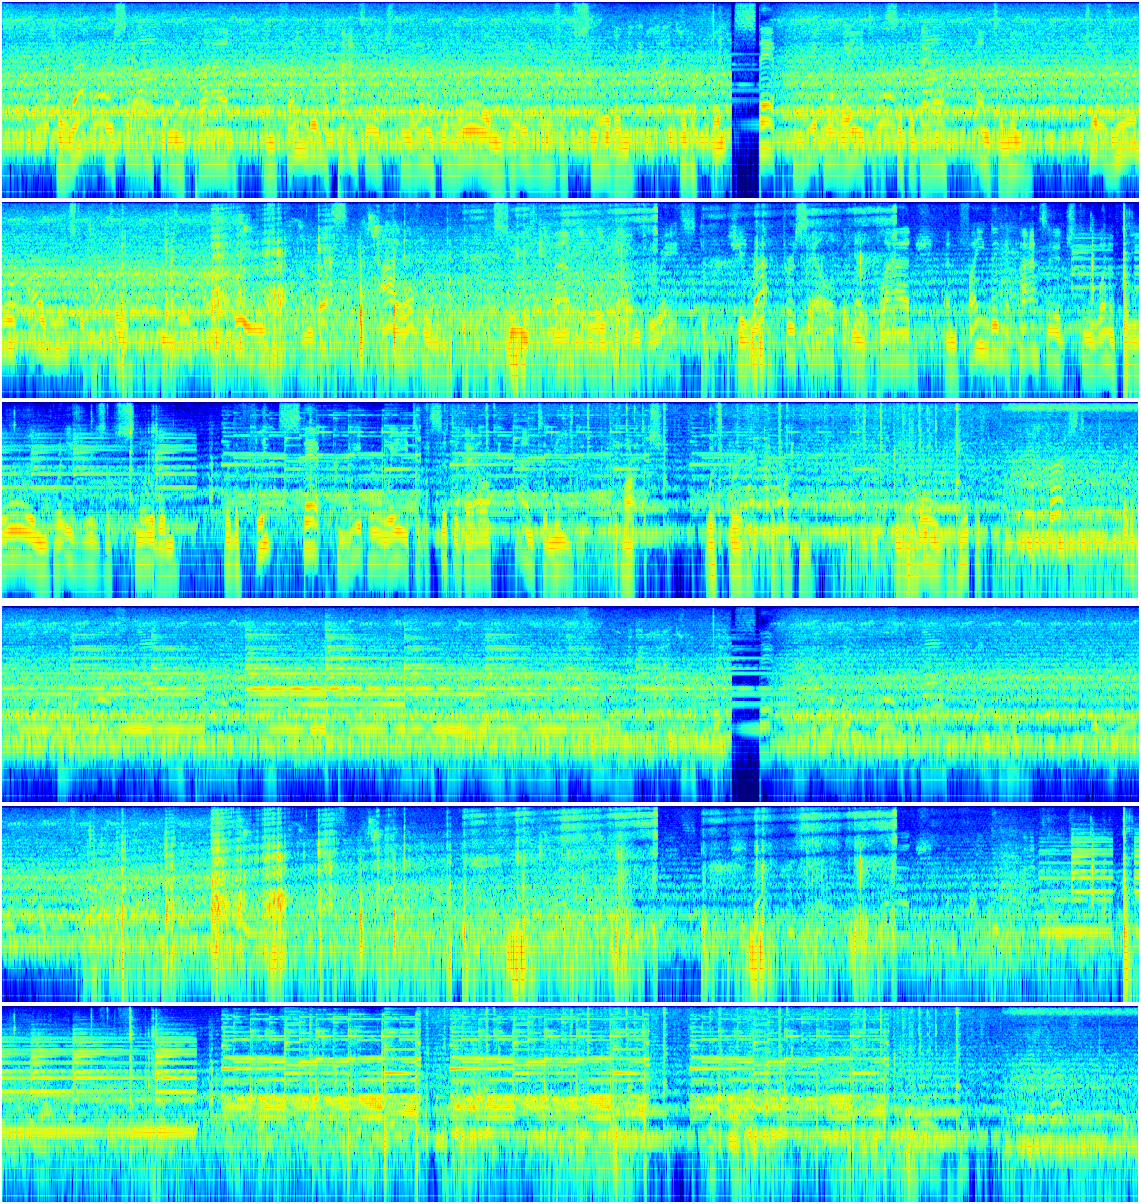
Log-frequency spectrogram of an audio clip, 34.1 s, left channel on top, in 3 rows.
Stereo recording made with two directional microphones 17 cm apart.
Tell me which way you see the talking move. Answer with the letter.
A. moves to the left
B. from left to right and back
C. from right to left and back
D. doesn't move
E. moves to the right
D.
